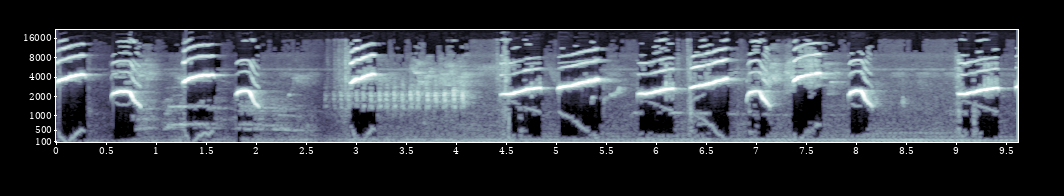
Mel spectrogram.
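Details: Kacer, or oriental magpie-robin, performing masteran training song: ringing upslurred and hooked whistles repeated with pauses, a brief buzzy rattle near the middle, and a steady low hum in the background.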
